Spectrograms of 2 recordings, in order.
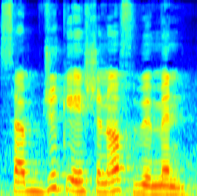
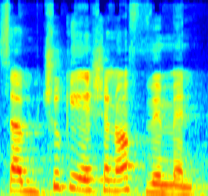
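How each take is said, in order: No difference in how they are said.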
